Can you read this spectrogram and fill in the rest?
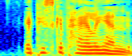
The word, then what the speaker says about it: Episcopalian: Oh no, but it, I th- I thought that was that that was very emotional for me, and I thought the es, how do you pronounce it? Episcopalian. Episcopalian. Episcopalian bloke from Chicago was an utter disgrace.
